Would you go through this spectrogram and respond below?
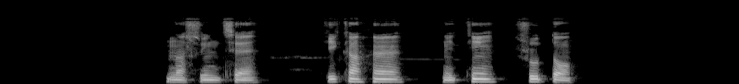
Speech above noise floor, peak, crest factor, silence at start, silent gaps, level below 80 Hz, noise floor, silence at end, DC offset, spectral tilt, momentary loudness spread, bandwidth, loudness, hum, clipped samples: over 69 dB; -2 dBFS; 22 dB; 1.65 s; none; -66 dBFS; under -90 dBFS; 1.7 s; under 0.1%; -4.5 dB/octave; 9 LU; 9.4 kHz; -22 LUFS; none; under 0.1%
